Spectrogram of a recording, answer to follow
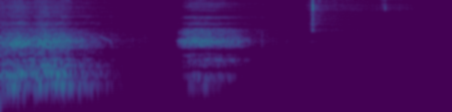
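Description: Near silence in a small studio, opening with the fading tail of a person's long sighing exhale, then a faint breath and a small click.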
